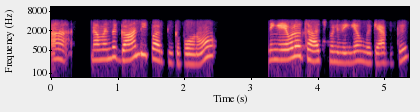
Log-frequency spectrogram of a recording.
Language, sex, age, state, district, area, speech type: Tamil, female, 18-30, Tamil Nadu, Pudukkottai, rural, conversation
